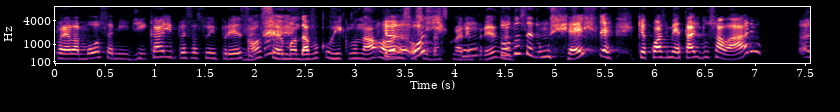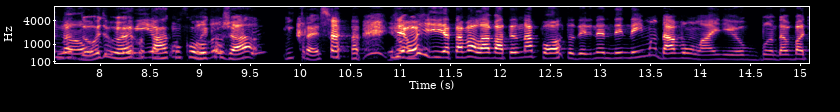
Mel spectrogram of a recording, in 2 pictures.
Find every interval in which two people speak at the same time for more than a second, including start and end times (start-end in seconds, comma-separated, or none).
3.3-4.6, 7.5-9.2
